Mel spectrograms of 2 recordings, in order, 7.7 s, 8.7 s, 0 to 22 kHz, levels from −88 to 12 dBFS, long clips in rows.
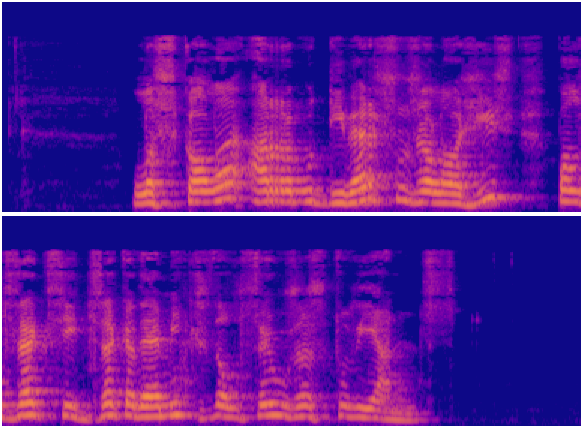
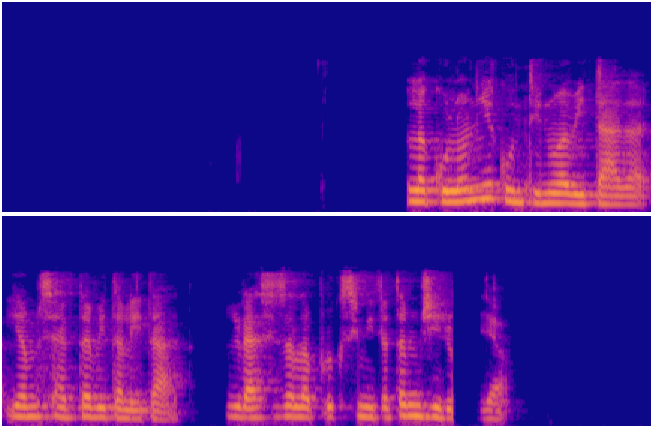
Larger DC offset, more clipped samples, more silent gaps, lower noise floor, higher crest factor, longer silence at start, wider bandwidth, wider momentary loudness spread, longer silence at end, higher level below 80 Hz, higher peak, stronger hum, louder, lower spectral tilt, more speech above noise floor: neither; neither; second, none vs 5.75-5.81 s; second, -75 dBFS vs -85 dBFS; about the same, 18 dB vs 18 dB; second, 0.85 s vs 2.7 s; first, 11.5 kHz vs 7.8 kHz; second, 9 LU vs 12 LU; about the same, 0.95 s vs 1 s; second, -72 dBFS vs -62 dBFS; about the same, -6 dBFS vs -4 dBFS; neither; second, -24 LUFS vs -20 LUFS; about the same, -5 dB/octave vs -5.5 dB/octave; second, 52 dB vs 66 dB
